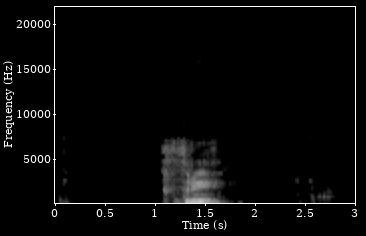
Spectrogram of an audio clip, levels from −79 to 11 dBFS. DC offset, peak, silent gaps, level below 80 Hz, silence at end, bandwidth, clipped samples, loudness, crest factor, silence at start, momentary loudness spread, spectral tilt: under 0.1%; -8 dBFS; none; -72 dBFS; 1.35 s; 7.4 kHz; under 0.1%; -24 LUFS; 22 dB; 1.1 s; 26 LU; -6.5 dB/octave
